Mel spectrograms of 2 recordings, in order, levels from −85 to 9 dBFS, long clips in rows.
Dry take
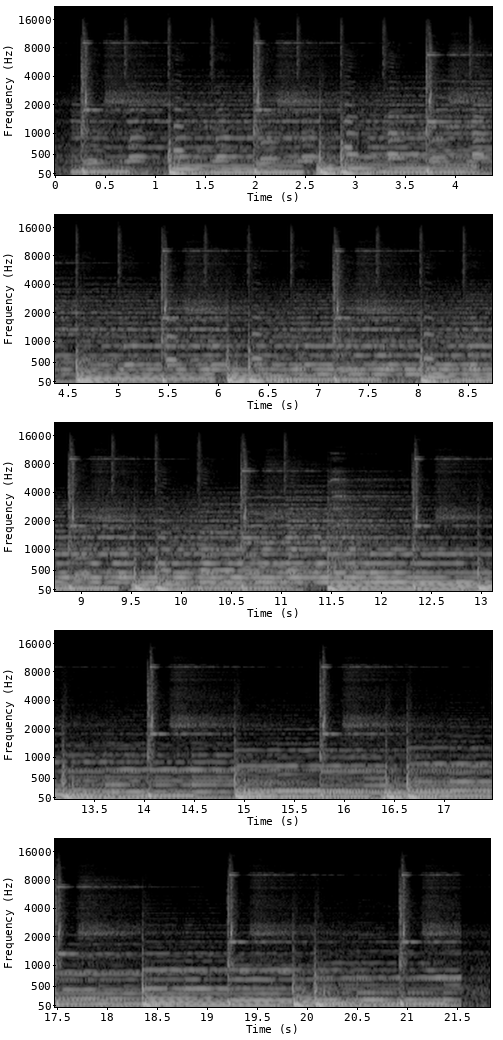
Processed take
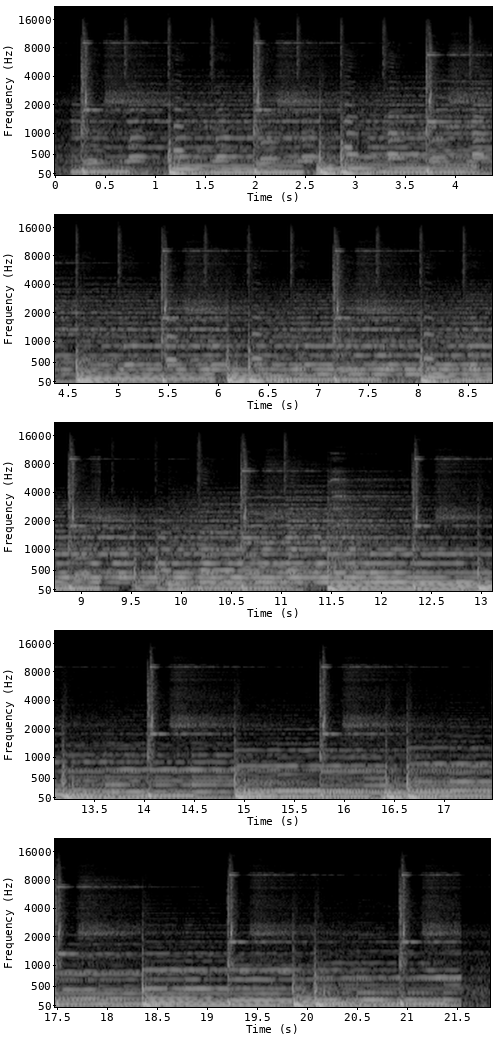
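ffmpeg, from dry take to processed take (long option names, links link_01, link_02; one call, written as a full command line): ffmpeg -i in.wav -filter_complex "[0:a]asettb=1/sr,asplit=3[link_01][link_02][link_03];[link_01]atrim=end=9.194[link_04];[link_02]atrim=start=9.19:end=9.87,asetpts=PTS-STARTPTS,afade=type=in:duration=0.004:curve=qsin,afade=type=out:start_time=0.676:duration=0.004:curve=qsin,acrossover=split=240 2700:gain=0.141 1 0.251[link_05][link_06][link_07];[link_05][link_06][link_07]amix=inputs=3:normalize=0[link_08];[link_03]atrim=start=9.866[link_09];[link_04][link_08]acrossfade=duration=0.004:curve1=hsin:curve2=qsin[link_10];[link_10][link_09]acrossfade=duration=0.004:curve1=qsin:curve2=hsin" out.wav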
